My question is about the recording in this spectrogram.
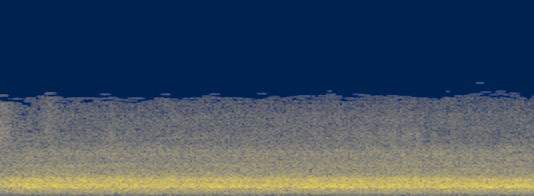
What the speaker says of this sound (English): And I got another train coming through.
